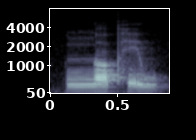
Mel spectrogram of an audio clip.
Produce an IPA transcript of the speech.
nː ɒ pʰ e w

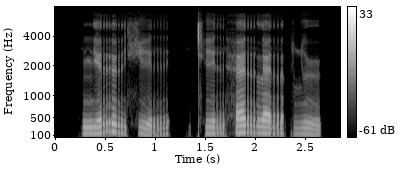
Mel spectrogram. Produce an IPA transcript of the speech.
nʲ e r ʉ r ç i r | cʰ i r h ɛ r l ɛ r ə k ʎ ʉ

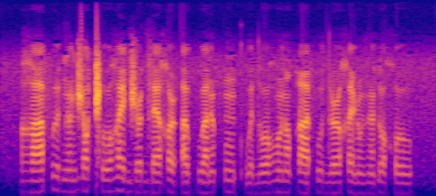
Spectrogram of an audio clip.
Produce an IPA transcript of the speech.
ʁ a f ɯ d ə̃ d͡ʒ ɒ ǁ u ʁ e d͡ʒ ə˞ d͡z ɛ χ ə˞ ʔ a kʷ a ɾ ə̃ f ũ kʷʼ ɛ d o ʁ ũ ɾ õ q ɛ f u d ə˞ χ e ɳ ũ z ə̃ ɗ o χ u

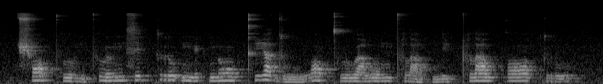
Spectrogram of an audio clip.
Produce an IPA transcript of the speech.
t͡ɕʰ ɔ˦˥ ʔ pʰ l u˨˩ n pʰ l ɯ˦˥ ŋ s i˦˥ t̚ k r u˥˩ ʔ ŋ e˦˥ k̚ n oː˥˩ kʰ i˥˩ a̯ d uː˩˦ w ɔ˥˩ ʔ kʰ l u˧ a̯ w o˧ m pʰ l a˨˩ p̚ n i˨˩ ʔ pʰ l a˥˩ w k ɔː˥˩ t̚ k r u˦˥ k̚

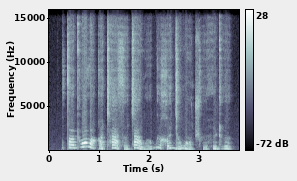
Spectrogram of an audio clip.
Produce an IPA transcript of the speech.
tˤ ɨ˧ ɖʱ ɔ˥ ðˤ ə˩˥ q ə˩ cʰ a˥˩ s ə˩˥ c a˥˩ w ɤ˩˥ b ɨ˥˩ χ ɘ˥ ɟ ə˩˥ w ɔ̃˩ t͡ʃʰ ɘ˩˥ h ɨ˧ ɖʱ ə˥˩

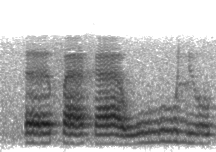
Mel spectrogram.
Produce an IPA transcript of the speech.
ɛː f æ x æː w uː lʲ ʊ

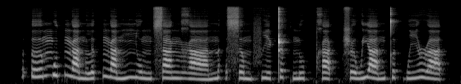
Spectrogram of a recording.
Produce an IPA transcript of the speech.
ʔ əː˧˥ m o˦˥ t̚ ŋ a˨˩ n l ə˦˥ k̚ ŋ a˨˩˦ n ɲ o˨˩˨ ŋ s a˧ ŋ ɣ a˨˩˦ n | s ə˨˩˨ m f i˨˩˦ ʈ ə˨˩ k̚ n u˨˩ p̚ x a˨˩ k̚ ʂ ə˨˩˦ w j a˨˩˦ n t̪ ə˨˩ k̚ w i˧˥ ɹ a˨˩ t̚

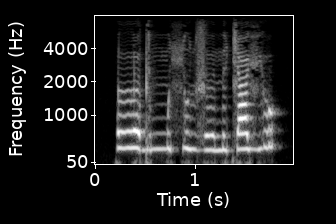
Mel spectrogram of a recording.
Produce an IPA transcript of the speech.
lː ɐ d i mː o ç o ʎ z ɘː n ɘ c aː vʲ o

